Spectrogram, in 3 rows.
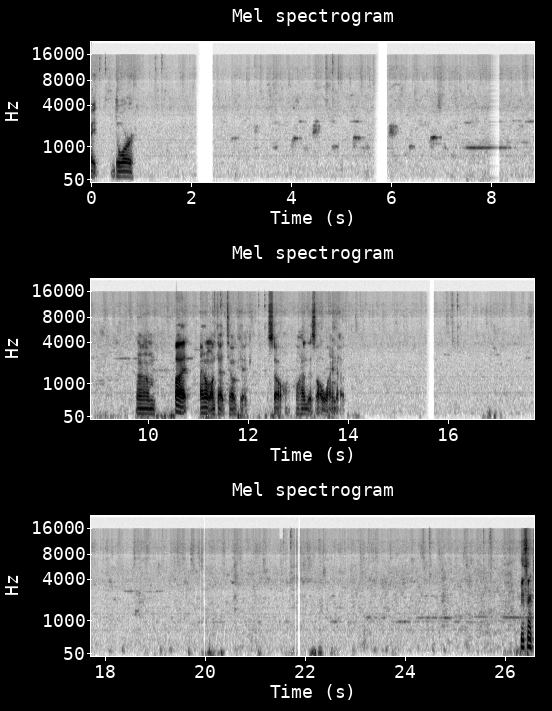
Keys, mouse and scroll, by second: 0.2 click, 1.3 click, 4.5 click, 11.2 click, 12.1 click, 15.9 click, 21.7 click, 24.5 click, 25.6 click.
